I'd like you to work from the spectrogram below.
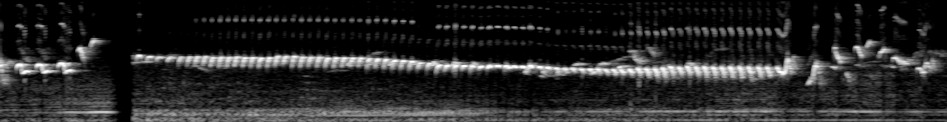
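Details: White-rumped shama song used as a lure for other shamas: after opening chirps, one long sustained trill of very rapid, even notes runs about six seconds, slowly falling in pitch, then breaks into varied whistles.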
